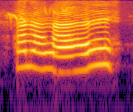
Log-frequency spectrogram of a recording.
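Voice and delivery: very high, loud squeak; squeaky Roo. Acted. Roo squeaking a greeting to Pooh at the party, very high and loud. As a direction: squeak it like an excited baby kangaroo. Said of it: "So he said".

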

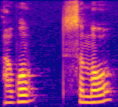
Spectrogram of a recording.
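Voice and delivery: put-on high, slow English child's voice; small high British boy, halting; pleading orphan boy. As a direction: repeat the plea as a meek little orphan. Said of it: "And he's like".

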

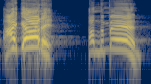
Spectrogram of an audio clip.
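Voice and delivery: loud, high macho brag; cocky boast. Retold or imitated. Husband refuses the wife's GPS with a loud, high cocky brag. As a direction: puff up and crow it. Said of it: "That's what I said to her".

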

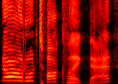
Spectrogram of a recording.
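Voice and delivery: high, loud, drawn-out objection; imitated disciple's pleading outburst; acted protest. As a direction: cry out in mock dismay. Acting out Peter protesting to Jesus.

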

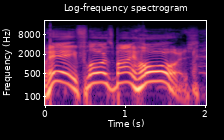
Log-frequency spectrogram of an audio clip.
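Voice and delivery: high, loud, slow sing-song jeer; taunting greeting. Retold or imitated. Scott teasing the floor guy at the door, loud, high jeer. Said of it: "Scott would go".

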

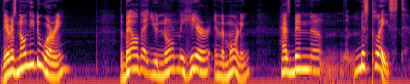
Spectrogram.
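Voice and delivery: high, projected pulpit voice with a hesitation; loud preacher, awkwardly pausing; minister addressing congregation. Acted. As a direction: reassure the crowd, then falter before the bad news. Minister reassures, hesitates over news.

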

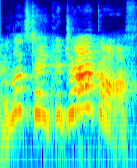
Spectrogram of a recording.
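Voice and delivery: put-on high, slow girly voice; coy girly come-on; girl voice. Quoting the girls in video.

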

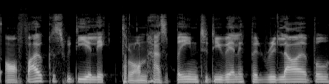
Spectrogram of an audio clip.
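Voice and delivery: put-on a rough stab at a Kiwi accent; New Zealand accent. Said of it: "That is so South African".

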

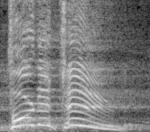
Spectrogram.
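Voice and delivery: high, drawn-out FORTITUDE; preacher's cry. Real, not acted. Preacher to church on endurance, rousing cry. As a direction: cry the word out high and long. Preacher cries out, then repeats quietly.

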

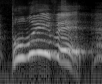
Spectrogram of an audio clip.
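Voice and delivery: high, laughing mock catchphrase; hammed-up anime shout; Naruto catchphrase. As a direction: quote the anime hero. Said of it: "I'm watching Naruto now".

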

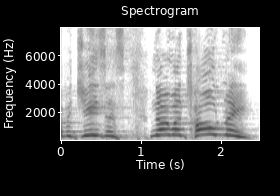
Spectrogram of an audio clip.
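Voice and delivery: high, drawn-out acted plea; pleading protest. Man standing before Jesus making his excuse, high pleading protest. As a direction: wail it as a desperate excuse.

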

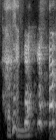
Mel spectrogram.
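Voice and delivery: breaking into a laugh mid-word. Real, not acted. Winemaker laughing at his empty bottle to the host, laughing. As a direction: giggle through the word.

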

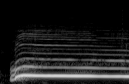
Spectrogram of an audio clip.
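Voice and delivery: long, high, loud whoop; triumphant whoop. Real, not acted. Cheering after the fact check proves him right, triumphant whoop. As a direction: let out a drawn-out victory woo.

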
